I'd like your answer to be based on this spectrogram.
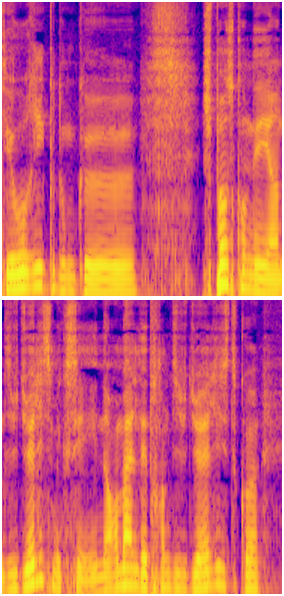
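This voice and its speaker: A man's voice comes through with noticeable noise behind it. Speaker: comedian. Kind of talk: round table discussion. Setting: stage with live audience. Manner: casual, hesitant.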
